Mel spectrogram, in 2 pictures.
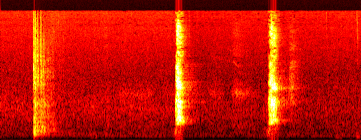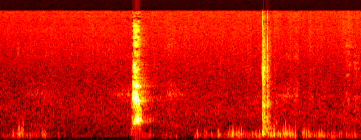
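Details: Luna, a puppy a few months old, barking at an ominous-looking bucket, among her first barks. Five sharp single barks at irregular intervals of one to three seconds, with soft rustling and low scuffling between them.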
